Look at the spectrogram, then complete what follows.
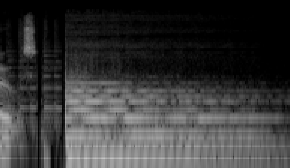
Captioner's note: funeral Gong FX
